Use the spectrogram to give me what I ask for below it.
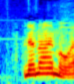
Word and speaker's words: Nanaimo: Nanaimo, actually.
